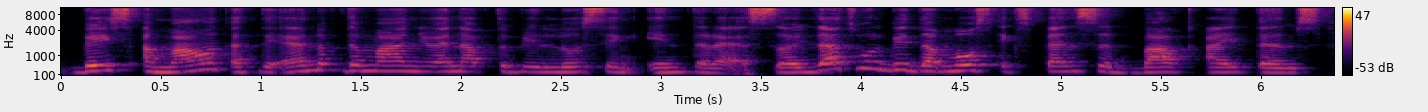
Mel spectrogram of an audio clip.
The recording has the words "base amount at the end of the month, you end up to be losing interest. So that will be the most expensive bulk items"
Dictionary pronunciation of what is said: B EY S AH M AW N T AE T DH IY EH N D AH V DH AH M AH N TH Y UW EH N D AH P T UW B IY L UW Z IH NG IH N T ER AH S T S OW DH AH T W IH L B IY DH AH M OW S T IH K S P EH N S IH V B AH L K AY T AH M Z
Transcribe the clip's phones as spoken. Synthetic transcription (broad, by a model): B EY S AH M AW N T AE T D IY EH N D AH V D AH M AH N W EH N AH P T UW B IY L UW S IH NG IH N T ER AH S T S OW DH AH T W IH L B IY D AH M OW S T IH K S P EH N S IH V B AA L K AY T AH M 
